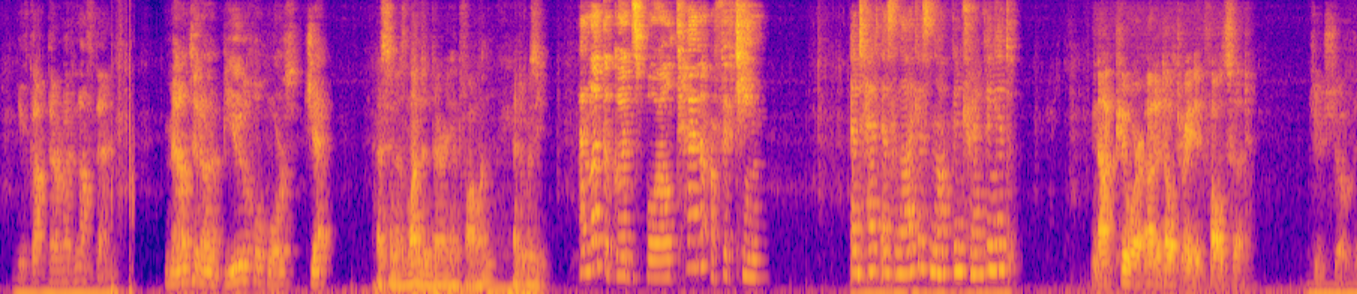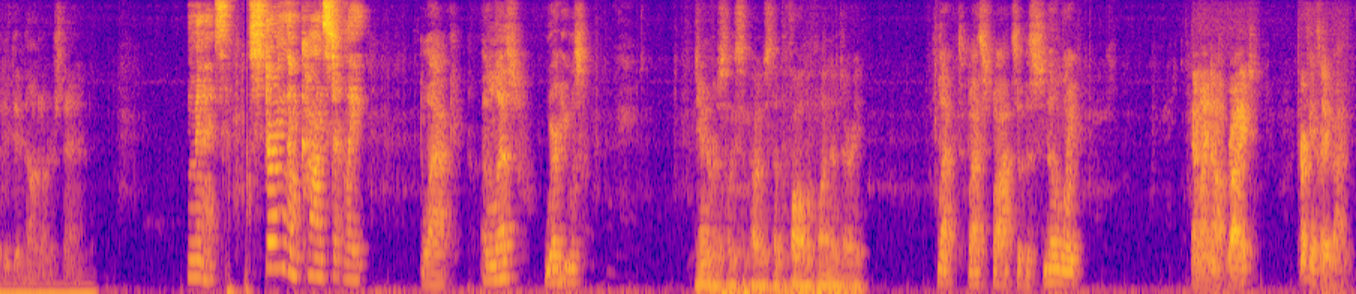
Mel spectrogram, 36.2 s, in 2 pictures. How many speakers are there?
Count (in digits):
6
